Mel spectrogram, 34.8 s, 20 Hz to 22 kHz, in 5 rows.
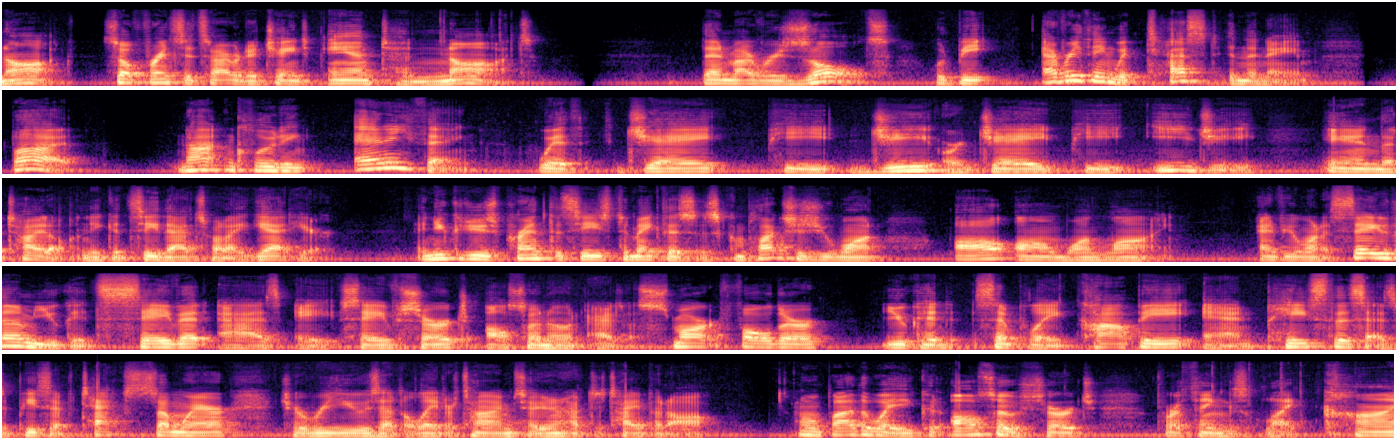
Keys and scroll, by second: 2.7 shift+t, 26.0 super+c.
